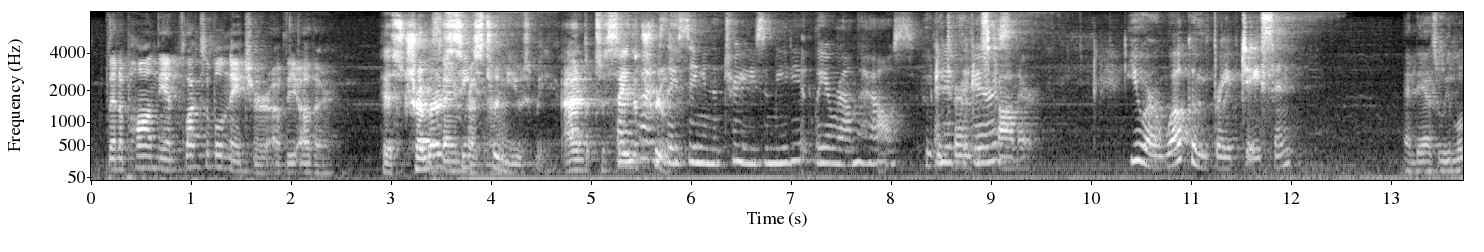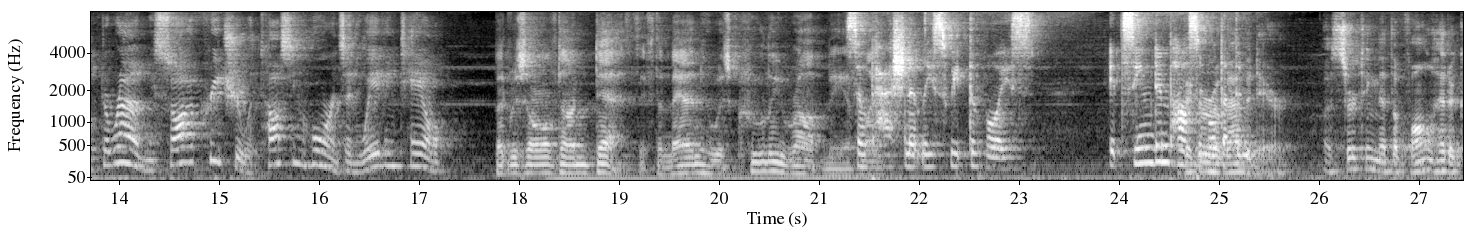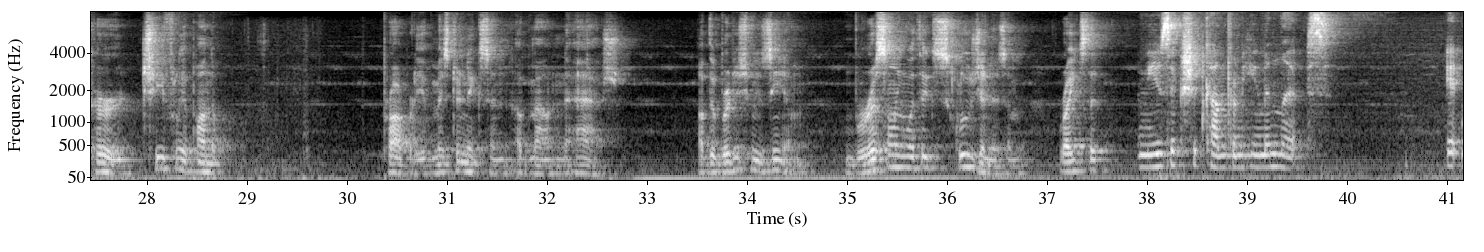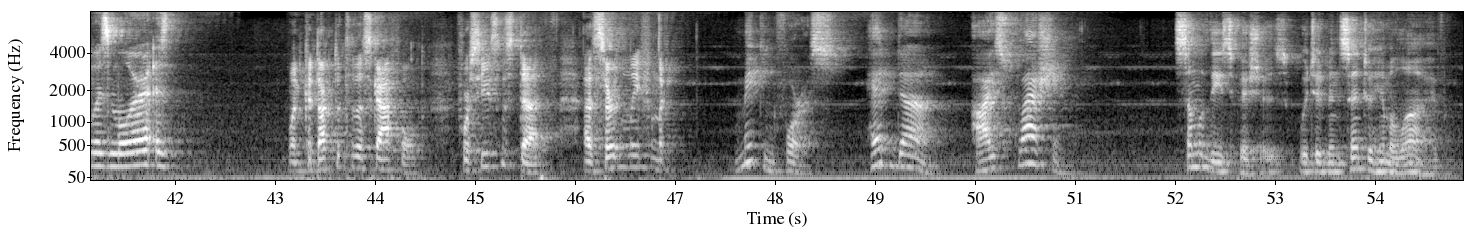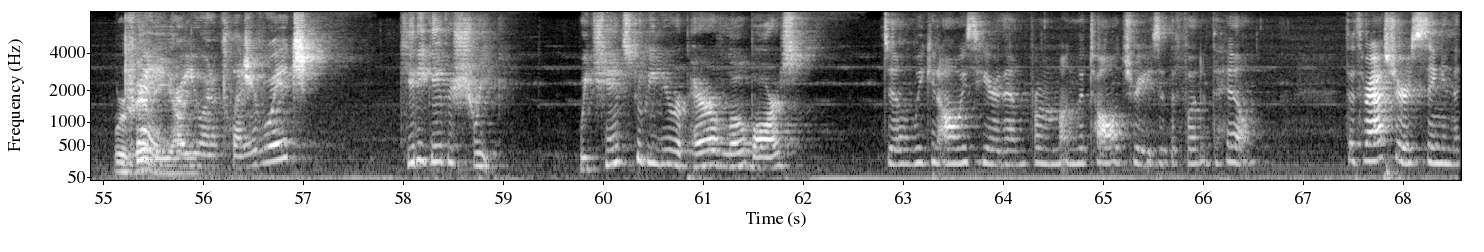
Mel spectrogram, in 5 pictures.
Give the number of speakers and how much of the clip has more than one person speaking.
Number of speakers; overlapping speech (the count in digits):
8, about 8%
